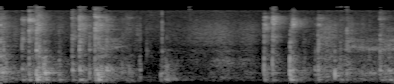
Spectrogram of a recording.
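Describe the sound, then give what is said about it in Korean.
Typing on a computer keyboard for ASMR, with many crisp, clicky keystrokes in quick, uneven bursts and a short pause in the middle, heard alone without talk. “이런 키보드 자판 소리를 좋아하는 분들이 많아요. 이런 소리만 반복해서 들려주거든요.”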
